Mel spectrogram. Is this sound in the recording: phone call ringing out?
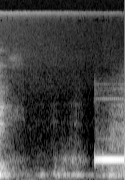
yes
